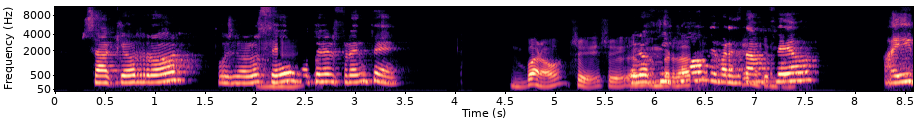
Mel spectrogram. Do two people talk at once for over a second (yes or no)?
yes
